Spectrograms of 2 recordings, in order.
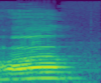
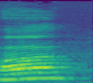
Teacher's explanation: عین کو گلے کے بیچ میں سے، حلق کے بیچ میں سے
